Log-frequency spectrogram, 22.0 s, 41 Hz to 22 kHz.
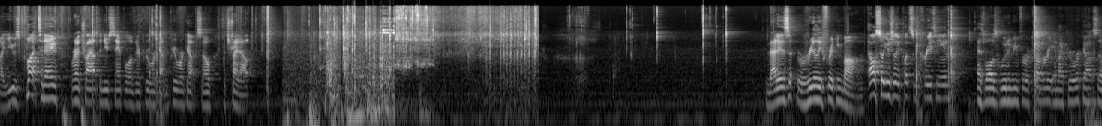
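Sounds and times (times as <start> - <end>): plastic packet crinkling: 0.3 - 1.2, 7.9 - 10.8.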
